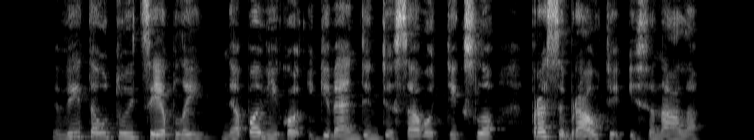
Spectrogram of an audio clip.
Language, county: Lithuanian, Vilnius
